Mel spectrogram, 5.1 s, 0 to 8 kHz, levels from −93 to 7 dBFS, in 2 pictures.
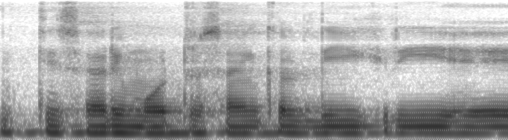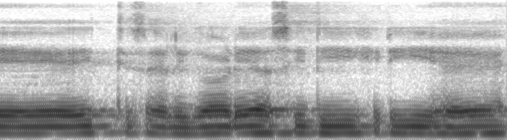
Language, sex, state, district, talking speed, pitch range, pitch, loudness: Marwari, male, Rajasthan, Nagaur, 165 wpm, 95-100 Hz, 100 Hz, -18 LUFS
